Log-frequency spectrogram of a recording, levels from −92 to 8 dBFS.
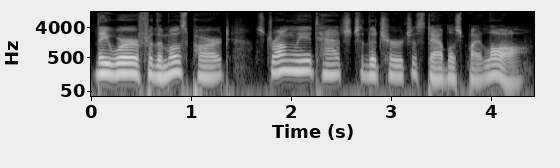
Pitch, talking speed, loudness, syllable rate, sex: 155 Hz, 190 wpm, -18 LUFS, 5.2 syllables/s, male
